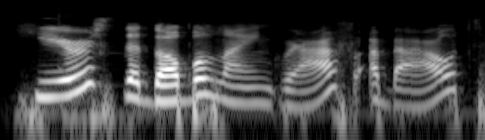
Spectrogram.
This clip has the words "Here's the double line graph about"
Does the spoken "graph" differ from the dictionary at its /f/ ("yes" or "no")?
no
